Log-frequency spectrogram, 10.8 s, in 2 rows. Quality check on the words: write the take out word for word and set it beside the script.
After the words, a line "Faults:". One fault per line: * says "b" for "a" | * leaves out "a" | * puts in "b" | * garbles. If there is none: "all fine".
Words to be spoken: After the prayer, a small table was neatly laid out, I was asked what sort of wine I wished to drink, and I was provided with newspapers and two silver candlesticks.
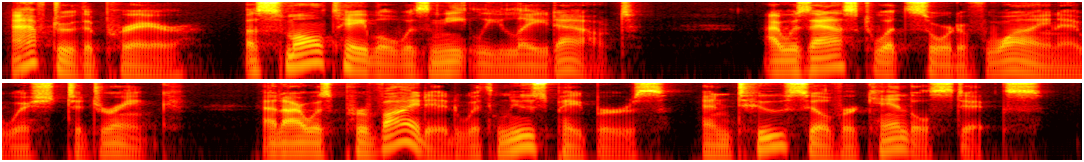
After the prayer, a small table was neatly laid out, I was asked what sort of wine I wished to drink, and I was provided with newspapers and two silver candlesticks.
Faults:
all fine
